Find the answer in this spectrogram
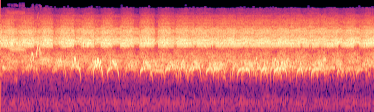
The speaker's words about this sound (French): On entend des guêpiers au loin. Ils sont toute une bande à virevolter en lançant leur cri typique. Cruic, cruic, cruic.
